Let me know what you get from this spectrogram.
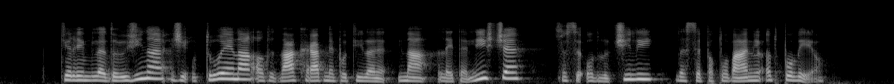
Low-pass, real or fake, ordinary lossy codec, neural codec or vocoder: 7.2 kHz; fake; none; codec, 16 kHz, 1 kbps, FunCodec, trained on Chinese and English, 50 frames a second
